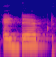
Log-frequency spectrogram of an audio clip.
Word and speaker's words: adept: ADAPT, इस अडेप्ट का मतलब होता है किसी भी परिस्थिति में अपने आप को ढालना, एडजस्ट करना। और ADEPT जिसका प्रोनाउंसिएशन ADAPT से है, इसका भी अडेप्ट ही होता है, इसका भी अडेप्ट ही होता है।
